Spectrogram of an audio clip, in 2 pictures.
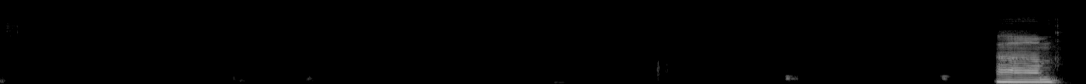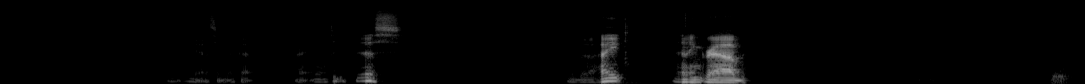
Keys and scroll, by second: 0.4 |, 4.2 space, 5.5 BackSpace, 6.3 e, 13.0 space, 14.0 p, 16.8 space.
